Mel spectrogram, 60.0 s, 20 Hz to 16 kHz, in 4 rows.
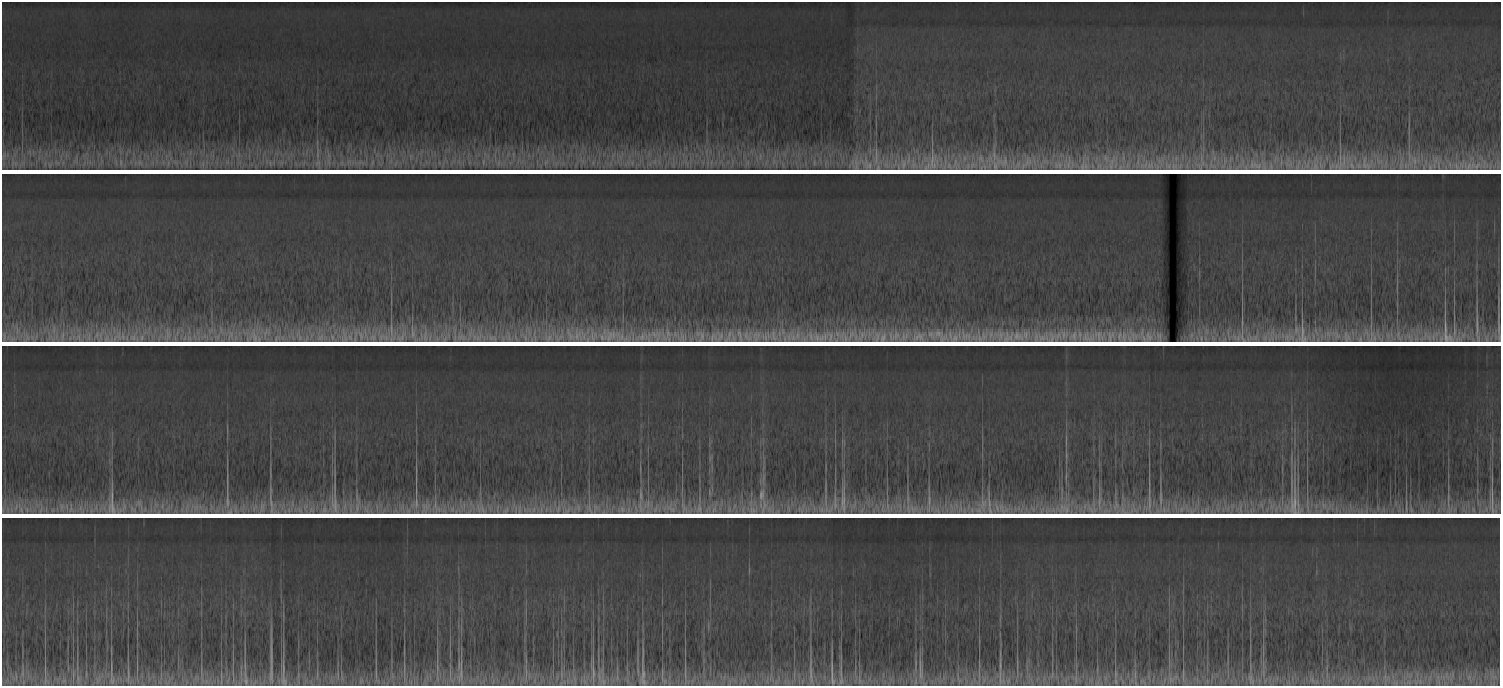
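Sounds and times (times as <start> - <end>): heavy rain falling: 0.0 - 59.9
raindrops ticking close by: 8.4 - 22.0, 26.8 - 59.0.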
